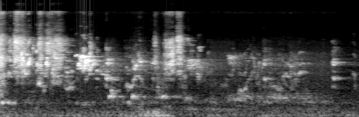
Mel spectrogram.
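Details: Colony of budgies chirping in the morning, a loud opening burst of overlapping high chirps and squeaky warbles that thins out into scattered softer twitters.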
